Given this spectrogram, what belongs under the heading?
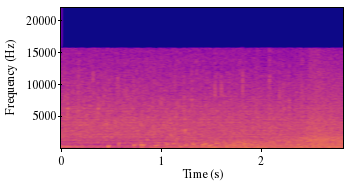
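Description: Rising water in the video game Seasons After Fall, a continuous rushing, trickling flow like a stream, steady and fairly close with no voices.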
